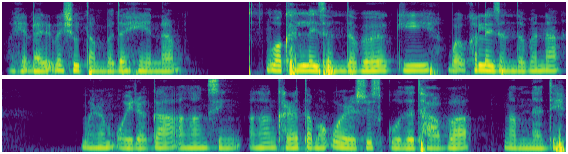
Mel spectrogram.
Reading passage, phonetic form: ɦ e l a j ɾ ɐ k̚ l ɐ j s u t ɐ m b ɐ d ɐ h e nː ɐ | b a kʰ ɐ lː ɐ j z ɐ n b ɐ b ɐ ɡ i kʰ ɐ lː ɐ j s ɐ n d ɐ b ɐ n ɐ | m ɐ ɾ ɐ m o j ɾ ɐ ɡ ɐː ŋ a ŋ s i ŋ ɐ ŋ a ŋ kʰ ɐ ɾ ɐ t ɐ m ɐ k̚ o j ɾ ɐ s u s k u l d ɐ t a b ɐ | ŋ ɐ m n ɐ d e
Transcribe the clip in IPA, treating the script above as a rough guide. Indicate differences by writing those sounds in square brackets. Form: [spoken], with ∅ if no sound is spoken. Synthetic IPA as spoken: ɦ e l a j ɾ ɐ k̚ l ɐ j s u t ɐ m b ɐ d ɐ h e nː ɐ | [w] a kʰ ɐ lː ɐ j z ɐ n [d] ɐ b ɐ ɡ i kʰ ɐ lː ɐ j [z] ɐ n d ɐ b ɐ n ɐ | m ɐ ɾ ɐ m o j ɾ ɐ ɡ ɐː ŋ a ŋ s i ŋ ɐ ŋ a ŋ kʰ ɐ ɾ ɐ t ɐ m ɐ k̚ o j ɾ ɐ s u s k u l d ɐ [tʰ] a b ɐ | ŋ ɐ m n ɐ d e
